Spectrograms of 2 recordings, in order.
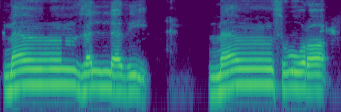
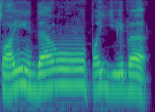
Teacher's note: فإنا ننطق النون هنا بصفة بين الإظهار والإدغام، وهو صفة الإخفاء بين الإظهار وبين الإدغام. نقول مثلا من ذا الذي، منثورا، خلاص، صعيدا طيبا.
